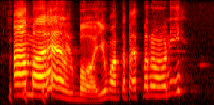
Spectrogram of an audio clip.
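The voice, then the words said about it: Bad put-on Italian accent. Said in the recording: “the worst Italian impersonation ever”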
